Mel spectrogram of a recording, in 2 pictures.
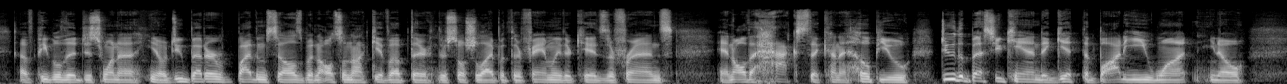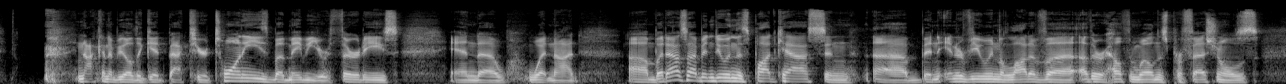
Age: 30-49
